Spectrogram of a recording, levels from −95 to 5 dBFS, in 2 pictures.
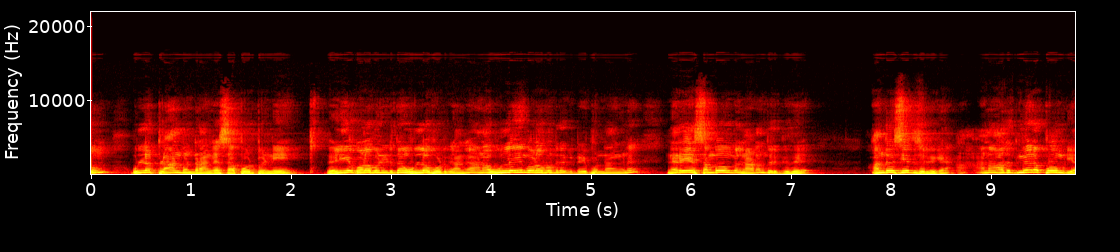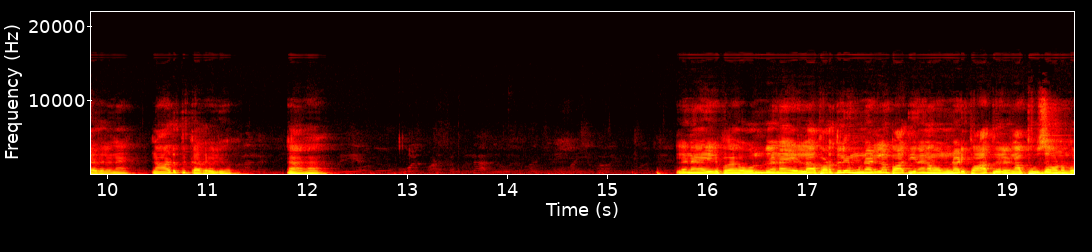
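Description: Gain pumping runs through the whole clip: the gain swings by around 5 dB as it is pulled down on each loud sound, likely from a fast limiter fighting excessive input gain, leaving loud and soft parts squashed closer in level. Unlike a noise gate, the background never cuts to silence.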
